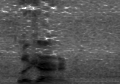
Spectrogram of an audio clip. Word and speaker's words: Lejeune: the family pronounces it lose earning as though it had an R in it which it does not have John Luzerne is one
